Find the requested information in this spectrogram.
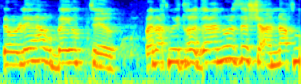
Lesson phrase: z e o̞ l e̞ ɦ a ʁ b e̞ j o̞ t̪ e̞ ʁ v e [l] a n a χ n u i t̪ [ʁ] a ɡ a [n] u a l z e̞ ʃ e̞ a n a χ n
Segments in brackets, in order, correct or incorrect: incorrect: none, correct, correct

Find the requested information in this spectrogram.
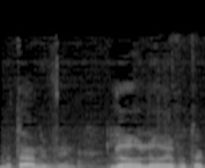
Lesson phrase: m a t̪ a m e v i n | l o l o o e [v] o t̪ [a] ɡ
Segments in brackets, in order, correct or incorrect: correct, correct

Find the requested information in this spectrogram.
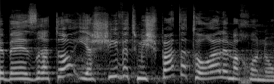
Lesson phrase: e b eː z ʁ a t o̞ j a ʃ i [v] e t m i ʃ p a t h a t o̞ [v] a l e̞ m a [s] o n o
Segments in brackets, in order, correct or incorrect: correct, incorrect: ʁ, incorrect: χ

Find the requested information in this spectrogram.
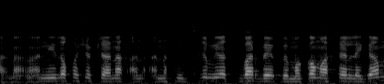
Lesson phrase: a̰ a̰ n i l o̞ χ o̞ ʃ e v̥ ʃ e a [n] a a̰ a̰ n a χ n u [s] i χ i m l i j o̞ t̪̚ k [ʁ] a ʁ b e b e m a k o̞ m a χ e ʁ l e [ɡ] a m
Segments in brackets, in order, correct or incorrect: correct, incorrect: t͡s, incorrect: v, correct

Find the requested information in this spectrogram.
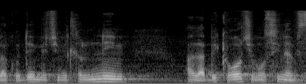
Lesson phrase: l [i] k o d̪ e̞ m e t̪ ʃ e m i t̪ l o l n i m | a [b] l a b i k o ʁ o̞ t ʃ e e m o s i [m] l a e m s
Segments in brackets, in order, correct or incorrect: incorrect: a, incorrect: none, correct

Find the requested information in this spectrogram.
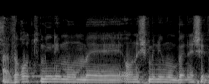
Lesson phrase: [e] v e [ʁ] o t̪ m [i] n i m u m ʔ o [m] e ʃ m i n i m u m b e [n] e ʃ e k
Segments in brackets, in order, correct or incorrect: incorrect: a, correct, correct, incorrect: n, correct

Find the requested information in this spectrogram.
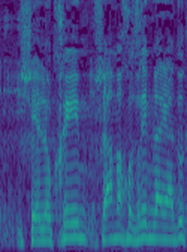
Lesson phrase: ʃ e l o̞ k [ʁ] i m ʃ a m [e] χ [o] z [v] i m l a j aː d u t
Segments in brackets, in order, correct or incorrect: incorrect: χ, incorrect: a, correct, incorrect: ʁ

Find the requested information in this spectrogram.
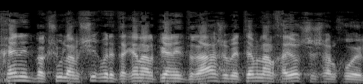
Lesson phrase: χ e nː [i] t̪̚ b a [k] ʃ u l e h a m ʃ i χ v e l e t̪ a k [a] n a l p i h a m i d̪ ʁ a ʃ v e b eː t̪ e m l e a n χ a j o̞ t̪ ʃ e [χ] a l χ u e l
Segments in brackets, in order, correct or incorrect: correct, correct, incorrect: e, incorrect: ʃ

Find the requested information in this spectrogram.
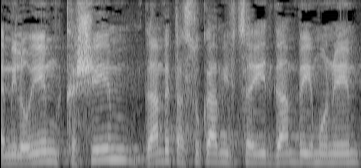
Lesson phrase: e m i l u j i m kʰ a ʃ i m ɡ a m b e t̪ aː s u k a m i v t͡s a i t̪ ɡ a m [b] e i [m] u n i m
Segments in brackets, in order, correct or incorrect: correct, correct

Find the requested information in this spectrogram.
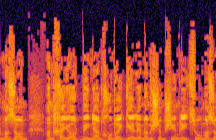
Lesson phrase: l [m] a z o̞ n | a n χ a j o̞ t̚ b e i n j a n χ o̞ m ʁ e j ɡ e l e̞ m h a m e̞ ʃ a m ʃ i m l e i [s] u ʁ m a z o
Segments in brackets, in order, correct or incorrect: correct, incorrect: t͡s

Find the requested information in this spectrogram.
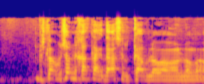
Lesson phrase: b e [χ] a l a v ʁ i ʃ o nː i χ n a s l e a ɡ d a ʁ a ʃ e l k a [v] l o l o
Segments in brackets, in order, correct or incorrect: incorrect: ʃ, correct

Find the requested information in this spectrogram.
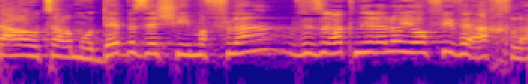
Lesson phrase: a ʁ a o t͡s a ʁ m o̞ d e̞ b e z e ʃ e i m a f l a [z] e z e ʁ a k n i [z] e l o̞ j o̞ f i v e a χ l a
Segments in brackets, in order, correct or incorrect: incorrect: v, incorrect: ʁ

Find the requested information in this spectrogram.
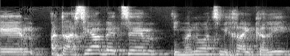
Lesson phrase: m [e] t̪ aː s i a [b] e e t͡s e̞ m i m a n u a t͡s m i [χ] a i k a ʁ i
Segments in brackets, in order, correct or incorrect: incorrect: a, correct, correct

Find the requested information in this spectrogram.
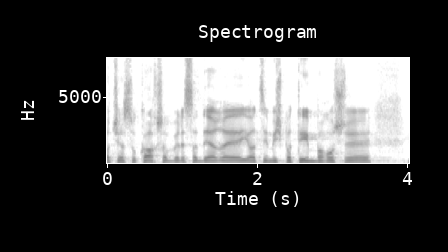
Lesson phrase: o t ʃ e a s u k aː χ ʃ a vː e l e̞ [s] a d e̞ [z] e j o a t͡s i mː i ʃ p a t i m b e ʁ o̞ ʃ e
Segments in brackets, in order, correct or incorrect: correct, incorrect: ʁ

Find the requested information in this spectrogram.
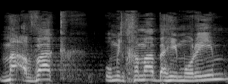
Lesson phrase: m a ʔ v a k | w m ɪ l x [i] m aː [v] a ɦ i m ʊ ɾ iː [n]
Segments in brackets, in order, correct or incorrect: incorrect: a, incorrect: b, incorrect: m

